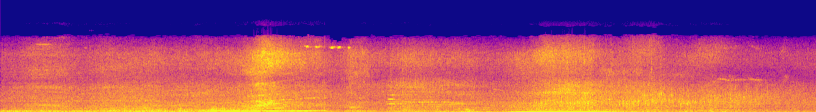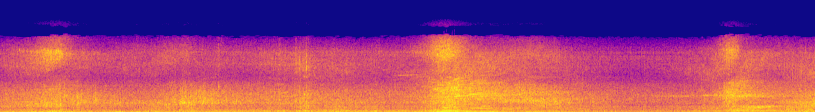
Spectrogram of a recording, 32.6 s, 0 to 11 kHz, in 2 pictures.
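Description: City street traffic: cars and vans driving past close by, one after another. The loudest pass-bys come about 5, 11, 17 and 25 seconds in, the first with an engine note rising as the vehicle speeds up.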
